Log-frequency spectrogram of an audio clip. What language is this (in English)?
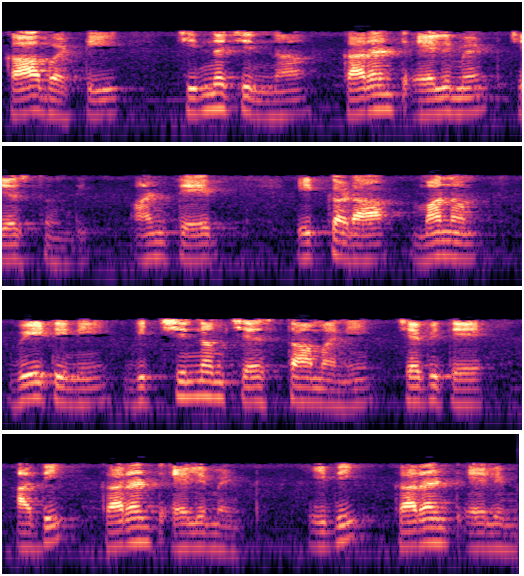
Telugu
